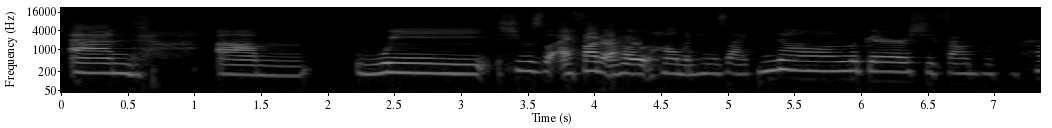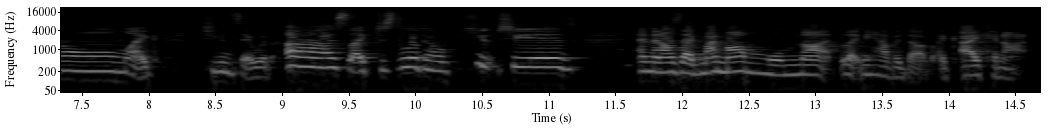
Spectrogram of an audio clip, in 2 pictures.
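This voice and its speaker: A woman's voice: fairly low pitch, a little slow. Chatty woman telling a story, fillers. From Panama and Colombia. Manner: storytelling, acts out quoted voices, many "like" fillers. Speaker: guest. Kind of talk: casual chat.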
